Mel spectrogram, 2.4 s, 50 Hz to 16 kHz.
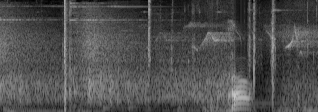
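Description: Walther Q5 Match 9mm pistol firing: a loud shot about a quarter of the way in and a fainter report about halfway through. The slide does not lock back on the last round because the shooter's thumb rides the slide release, which he calls his own fault, not the gun's.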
